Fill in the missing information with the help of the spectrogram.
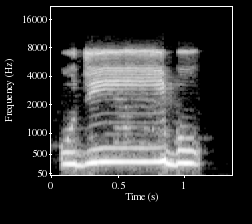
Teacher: Second line में आ जाइए, उजीबू, हमजा पेश उ, जीम को यहाँ से मिलाएंगे, जीम या उजी, बा पेश बू, उजीबू उजीबू। बा को बिल्कुल नहीं खींचेंगे, बस जीम को खींचना है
